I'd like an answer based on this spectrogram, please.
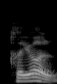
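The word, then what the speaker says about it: kreyol: is because in martinique they call it creole crayol and they spell it k-r-e-y-o-l right in antigua they might call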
